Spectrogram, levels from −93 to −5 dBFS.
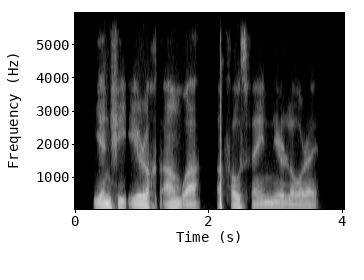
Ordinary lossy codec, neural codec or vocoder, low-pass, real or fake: Opus, 16 kbps; none; 5.4 kHz; real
